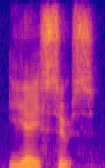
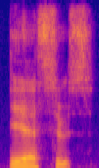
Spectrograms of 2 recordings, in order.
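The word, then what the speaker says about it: Ἰησοῦς: would have been pronounced EA sous EA suits again the accent is on sous Zeus would have been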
